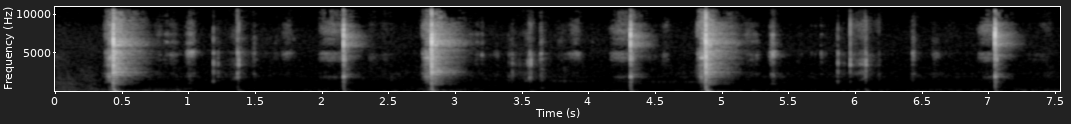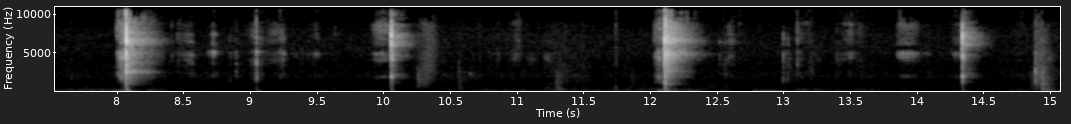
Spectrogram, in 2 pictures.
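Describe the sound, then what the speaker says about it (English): A Cheburkov Small Strizh folding knife is flicked open and closed repeatedly, producing sharp, crisp clicks and snappy thwacks at irregular intervals with quiet gaps between them, close to the microphone and with no talking. "It's not like uber loud, uber acoustic, but has a very nice thwack, very nice thud on the out."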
